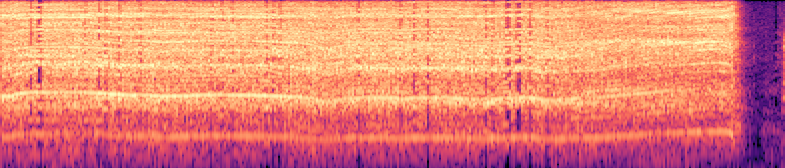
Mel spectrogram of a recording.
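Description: A power drill whines loudly at a steady pitch while boring through wood on a simple homemade drill platform, running continuously before cutting off abruptly at the end.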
